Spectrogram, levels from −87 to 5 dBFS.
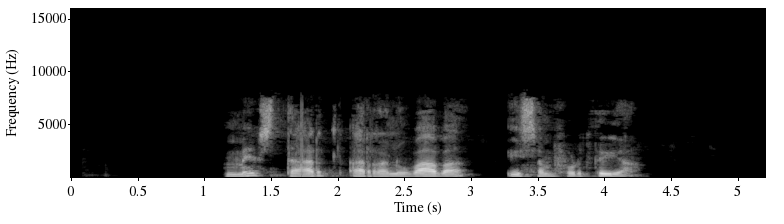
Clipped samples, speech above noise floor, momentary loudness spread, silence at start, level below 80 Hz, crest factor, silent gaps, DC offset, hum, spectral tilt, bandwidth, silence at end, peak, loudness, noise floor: under 0.1%; over 69 dB; 11 LU; 1.15 s; -60 dBFS; 20 dB; none; under 0.1%; none; -5.5 dB/octave; 8 kHz; 0.95 s; -4 dBFS; -22 LUFS; under -90 dBFS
